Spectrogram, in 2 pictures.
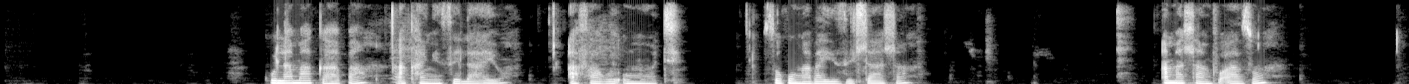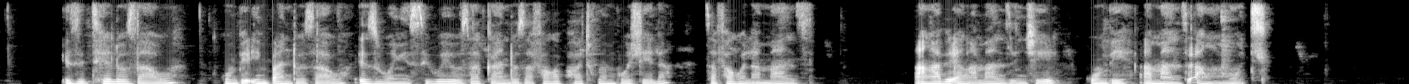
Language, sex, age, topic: North Ndebele, female, 25-35, health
